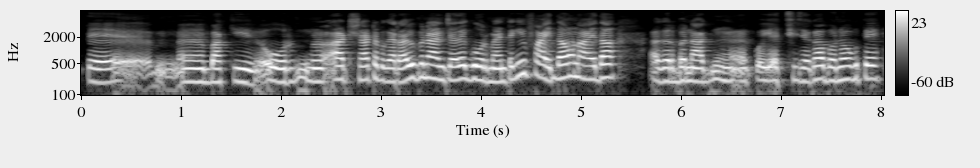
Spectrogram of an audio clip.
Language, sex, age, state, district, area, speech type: Dogri, female, 45-60, Jammu and Kashmir, Reasi, rural, spontaneous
